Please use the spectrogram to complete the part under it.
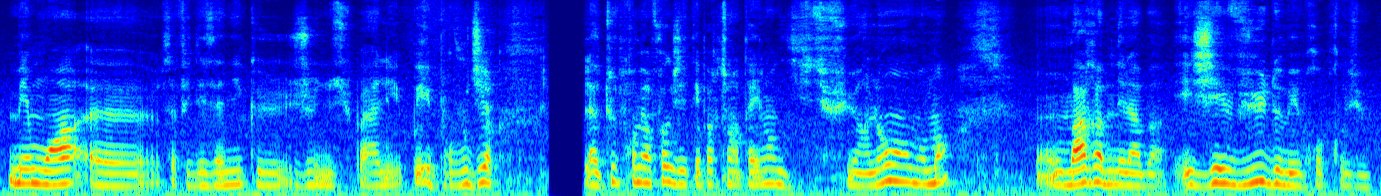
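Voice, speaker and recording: Upset woman venting, with a creaky voice. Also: fairly low pitch, steady tone, normal speed, warm tone, a little hiss or hum. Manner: agitated, repetitive, slangy and blunt. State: upset and irritated. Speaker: vlogger talking to followers. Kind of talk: casual to-camera vent.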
